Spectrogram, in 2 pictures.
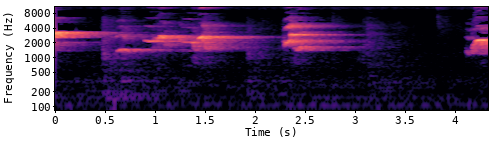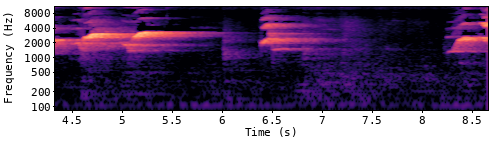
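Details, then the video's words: Cockatiel whistling its mating-stimulating song in loud grouped phrases of rising, ringing notes, with quiet gaps of a second or more between the bursts. "Cocktail stimulating sounds for mating"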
